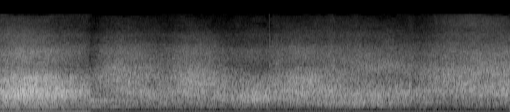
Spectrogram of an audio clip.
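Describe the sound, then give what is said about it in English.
A church audience shouts a prayer phrase together, against the jaw and the backbone of the wicked, in the name of Jesus. It is a dense, continuous roar of many overlapping voices that peaks at the start and then holds steady and loud for about four seconds. “Can I hear somebody shouting this?”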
